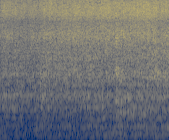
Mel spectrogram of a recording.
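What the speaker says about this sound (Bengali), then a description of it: "পেঁয়াজ আর টমেটোটা আমি সুন্দর করে ভেজে নেব, একদম লাল লাল করে।" Onion and tomato fry in a pan with a steady, bright, hissing sizzle at close range and no pause or talking.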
